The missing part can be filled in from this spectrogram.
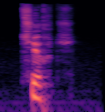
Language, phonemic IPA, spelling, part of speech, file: French, /tyʁk/, turc, adjective / noun, LL-Q150 (fra)-turc.wav
- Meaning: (adjective) of Turkey; Turkish; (noun) Turkish; the Turkish language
